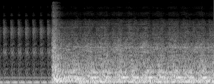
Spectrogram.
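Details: Rebuilt Nissan Micra stock car engine, first start after rebuild with fresh oil: quick rhythmic cranking chug for half a second, then sudden strong steady roar as it fires; normal cranking and start.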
